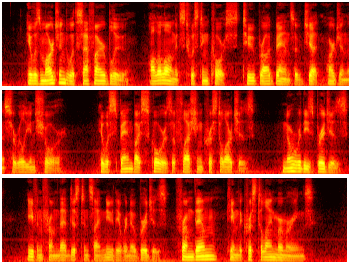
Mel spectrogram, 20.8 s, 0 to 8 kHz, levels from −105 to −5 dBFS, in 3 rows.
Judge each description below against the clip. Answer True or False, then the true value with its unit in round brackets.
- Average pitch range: True (3.5 semitones)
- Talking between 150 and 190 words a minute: False (140 wpm)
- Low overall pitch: True (90 Hz)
